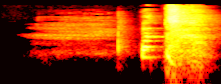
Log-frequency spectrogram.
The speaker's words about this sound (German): Gesundheit. Ah, guck mal. Ja, warte, ich wollte unbedingt mal in den Podcast niesen.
